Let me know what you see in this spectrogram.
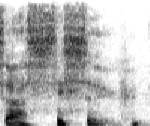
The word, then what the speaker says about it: Sisu: Well, I'll just start, Andy, by your pronunciation. It's Sisu. So Sisu is it's a Finnish word, actually.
